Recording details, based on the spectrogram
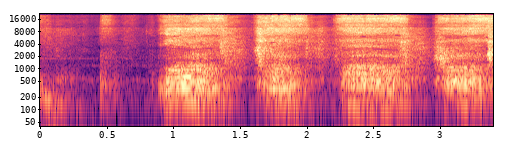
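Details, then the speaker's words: Repeated harsh snorting breaths, about four in a few seconds, from a small pet dog the owner says has something like asthma and sounds as if choking; it gets neck massages. "tenemos un perrito que le da como asma,"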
